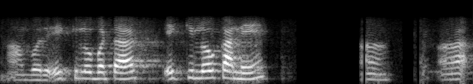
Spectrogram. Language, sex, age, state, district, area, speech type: Goan Konkani, female, 30-45, Goa, Bardez, urban, conversation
